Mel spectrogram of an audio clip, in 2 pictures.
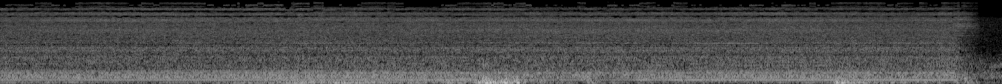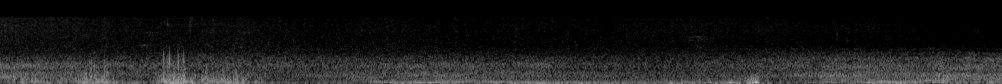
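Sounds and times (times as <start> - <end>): hiss of water spray: 0.0 - 9.8
pressure washer motor humming: 0.0 - 9.8.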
